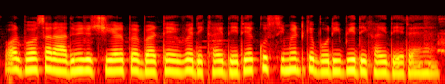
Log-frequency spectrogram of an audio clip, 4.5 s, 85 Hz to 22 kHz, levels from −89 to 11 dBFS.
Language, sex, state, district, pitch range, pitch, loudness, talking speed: Hindi, female, Haryana, Jhajjar, 195-220 Hz, 210 Hz, -15 LUFS, 295 wpm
